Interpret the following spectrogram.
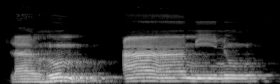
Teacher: a-nya panjang 2 harokat karena harokatnya berdiri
